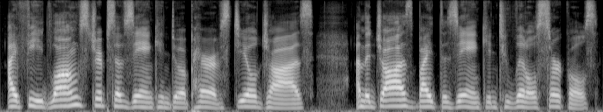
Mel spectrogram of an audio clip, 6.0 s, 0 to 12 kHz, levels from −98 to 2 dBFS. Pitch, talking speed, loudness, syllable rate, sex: 160 Hz, 210 wpm, -18 LUFS, 4.6 syllables/s, female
